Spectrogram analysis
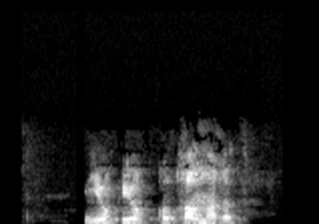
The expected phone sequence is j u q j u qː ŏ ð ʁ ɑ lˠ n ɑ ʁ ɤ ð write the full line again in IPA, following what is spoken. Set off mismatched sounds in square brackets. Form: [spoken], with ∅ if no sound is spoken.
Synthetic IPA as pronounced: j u q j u qː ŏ ð ʁ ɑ lˠ [m] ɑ ʁ ɤ ð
